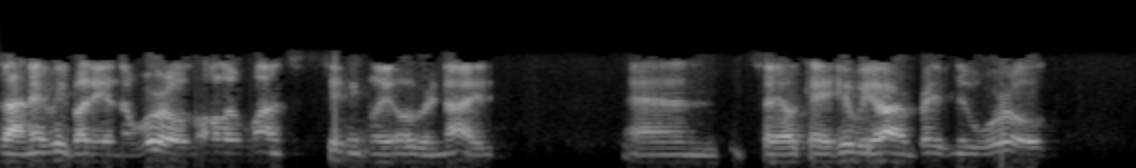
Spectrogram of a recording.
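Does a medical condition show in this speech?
Yes: Parkinson's disease; stem cell infusions in houston, infusions finished, assessment due in september; physical therapy, in-person Parkinson's discussion groups found helpful.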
